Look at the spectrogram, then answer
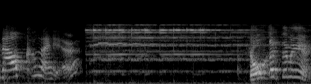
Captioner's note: bell rings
